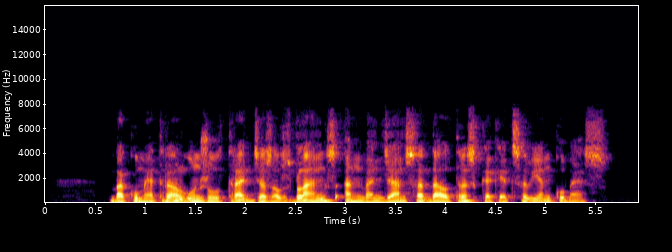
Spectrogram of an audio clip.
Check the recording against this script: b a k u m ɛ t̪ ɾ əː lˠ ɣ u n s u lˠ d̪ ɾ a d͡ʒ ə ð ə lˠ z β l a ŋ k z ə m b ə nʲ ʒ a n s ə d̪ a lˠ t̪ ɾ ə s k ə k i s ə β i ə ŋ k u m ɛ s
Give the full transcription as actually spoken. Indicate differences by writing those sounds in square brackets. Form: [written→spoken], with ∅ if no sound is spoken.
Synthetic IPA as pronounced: b a k u m ɛ t̪ ɾ əː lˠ ɣ u n [s→z] u lˠ [d̪→t̪] ɾ a d͡ʒ ə [ð→z] ə lˠ z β l a ŋ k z ə m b ə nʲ ʒ a n s ə d̪ a lˠ t̪ ɾ ə s k ə k [i→ɛ] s ə β i ə ŋ k u m ɛ s

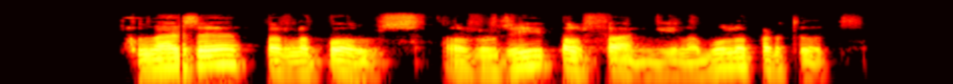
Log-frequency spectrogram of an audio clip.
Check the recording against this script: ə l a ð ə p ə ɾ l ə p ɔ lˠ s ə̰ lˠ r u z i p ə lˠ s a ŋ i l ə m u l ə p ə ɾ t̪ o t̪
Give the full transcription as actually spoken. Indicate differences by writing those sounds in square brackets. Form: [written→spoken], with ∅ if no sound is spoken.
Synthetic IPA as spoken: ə l a [ð→z] ə p ə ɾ l ə p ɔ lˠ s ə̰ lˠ r u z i p ə lˠ [s→f] a ŋ i l ə m u l ə p ə ɾ t̪ o t̪

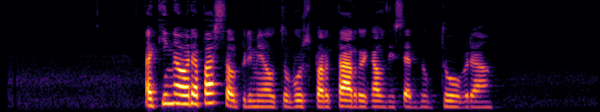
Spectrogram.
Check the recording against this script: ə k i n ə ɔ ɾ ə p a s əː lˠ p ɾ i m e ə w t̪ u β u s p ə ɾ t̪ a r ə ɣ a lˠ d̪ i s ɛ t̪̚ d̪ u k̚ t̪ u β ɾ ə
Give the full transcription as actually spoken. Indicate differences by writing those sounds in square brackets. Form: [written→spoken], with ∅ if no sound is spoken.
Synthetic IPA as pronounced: ə k i n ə ɔ ɾ ə p a s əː lˠ p ɾ i m e ə w t̪ u β u s p ə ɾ t̪ a r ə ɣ [a→ə] lˠ d̪ i s ɛ t̪̚ d̪ u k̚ t̪ u β ɾ ə

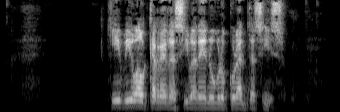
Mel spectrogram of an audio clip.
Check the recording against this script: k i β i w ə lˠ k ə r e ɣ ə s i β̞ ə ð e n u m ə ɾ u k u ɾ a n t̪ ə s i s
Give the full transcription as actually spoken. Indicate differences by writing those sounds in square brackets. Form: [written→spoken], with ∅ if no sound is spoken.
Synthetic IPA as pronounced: k i β i w ə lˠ k ə r e [ɣ→ð] ə s i β̞ ə ð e n u m ə ɾ u k u ɾ a n t̪ ə s i s

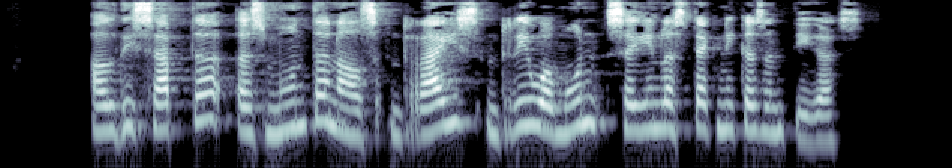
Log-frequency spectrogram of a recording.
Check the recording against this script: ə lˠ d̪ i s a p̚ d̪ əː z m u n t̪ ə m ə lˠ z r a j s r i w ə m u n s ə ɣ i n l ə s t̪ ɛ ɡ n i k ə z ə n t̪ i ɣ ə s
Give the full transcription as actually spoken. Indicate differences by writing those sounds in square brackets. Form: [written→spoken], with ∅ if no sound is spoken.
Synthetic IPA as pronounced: ə lˠ d̪ i s a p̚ [d̪→t̪] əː z m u n t̪ ə [m→n] ə lˠ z r a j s r i w ə m u n s ə ɣ i n l ə s t̪ ɛ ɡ n i k ə z ə n t̪ i ɣ ə s

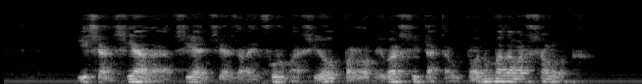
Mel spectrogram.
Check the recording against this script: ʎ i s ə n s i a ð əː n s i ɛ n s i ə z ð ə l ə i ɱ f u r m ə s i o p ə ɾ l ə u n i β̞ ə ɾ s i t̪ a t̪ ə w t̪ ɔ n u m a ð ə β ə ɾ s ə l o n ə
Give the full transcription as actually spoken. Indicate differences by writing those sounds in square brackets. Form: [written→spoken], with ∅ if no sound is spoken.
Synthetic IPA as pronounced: ʎ i s ə n s i a ð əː n s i ɛ n s i ə z ð ə l ə i ɱ f u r m ə s i o p ə ɾ l ə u n i β̞ ə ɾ s i t̪ a t̪ ə w t̪ ɔ n u m [a→ə] ð ə β ə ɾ s ə l o n ə

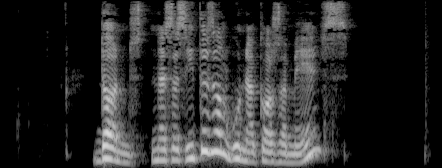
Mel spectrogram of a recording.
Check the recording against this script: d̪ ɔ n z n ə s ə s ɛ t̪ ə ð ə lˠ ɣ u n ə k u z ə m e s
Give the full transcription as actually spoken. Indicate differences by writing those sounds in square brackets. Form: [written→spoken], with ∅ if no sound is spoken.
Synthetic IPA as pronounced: d̪ ɔ n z n ə s ə s [ɛ→i] t̪ ə [ð→z] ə lˠ ɣ u n ə k [u→ɔ] z ə m e s

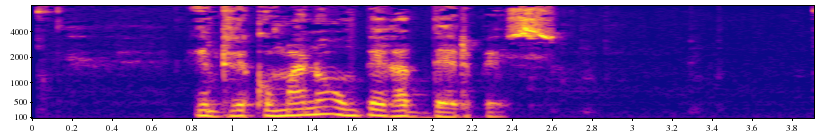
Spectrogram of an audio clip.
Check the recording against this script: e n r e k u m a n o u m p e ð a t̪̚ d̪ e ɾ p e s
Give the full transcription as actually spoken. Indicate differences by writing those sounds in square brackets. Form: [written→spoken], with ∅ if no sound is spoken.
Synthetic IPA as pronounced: e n r e k [u→o] m a n o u m p e [ð→ɣ] a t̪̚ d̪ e ɾ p e s

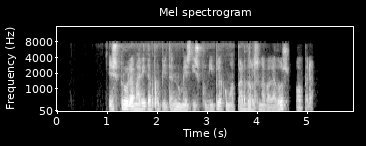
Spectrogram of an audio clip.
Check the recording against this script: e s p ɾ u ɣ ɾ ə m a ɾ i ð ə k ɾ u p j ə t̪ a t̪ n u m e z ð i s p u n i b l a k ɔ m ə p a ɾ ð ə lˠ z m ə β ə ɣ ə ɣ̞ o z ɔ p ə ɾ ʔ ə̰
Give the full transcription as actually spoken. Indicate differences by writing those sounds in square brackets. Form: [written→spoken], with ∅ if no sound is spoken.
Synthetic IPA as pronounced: e s p ɾ u ɣ ɾ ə m a ɾ i ð ə [k→p] ɾ u p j ə t̪ a t̪ n u m e z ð i s p u n i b l [a→ə] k ɔ m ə p a ɾ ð ə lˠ z [m→n] ə β ə ɣ ə [ɣ̞→ð̞] o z ɔ p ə ɾ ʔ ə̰

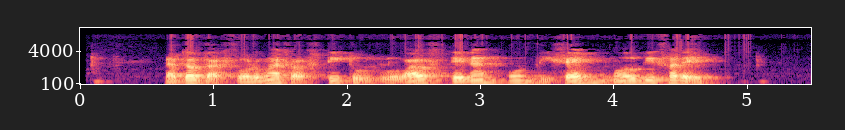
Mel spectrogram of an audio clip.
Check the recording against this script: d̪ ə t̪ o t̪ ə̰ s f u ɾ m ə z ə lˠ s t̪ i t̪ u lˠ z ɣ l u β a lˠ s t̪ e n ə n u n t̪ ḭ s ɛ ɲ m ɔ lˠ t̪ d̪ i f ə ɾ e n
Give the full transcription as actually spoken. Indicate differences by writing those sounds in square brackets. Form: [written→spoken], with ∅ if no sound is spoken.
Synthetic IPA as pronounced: d̪ ə t̪ o t̪ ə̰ s f [u→o] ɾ m ə z ə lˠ s t̪ i t̪ u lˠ z ɣ l u β a lˠ s t̪ e n ə n u n [t̪→d̪] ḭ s ɛ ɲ m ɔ lˠ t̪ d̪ i f ə ɾ e n

